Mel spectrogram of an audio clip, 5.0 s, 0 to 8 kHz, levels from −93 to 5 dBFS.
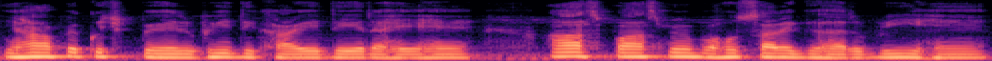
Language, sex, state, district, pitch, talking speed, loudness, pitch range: Hindi, male, Jharkhand, Ranchi, 130 Hz, 195 wpm, -15 LUFS, 120-150 Hz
